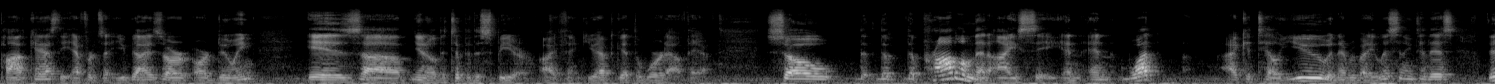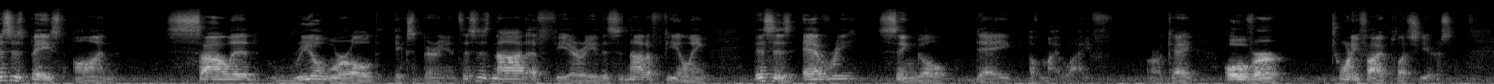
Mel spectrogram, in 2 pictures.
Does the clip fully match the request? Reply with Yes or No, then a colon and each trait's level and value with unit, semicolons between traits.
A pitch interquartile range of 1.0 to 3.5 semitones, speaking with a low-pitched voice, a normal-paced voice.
No: average, 4.5 semitones; low, 100 Hz; average, 160 wpm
